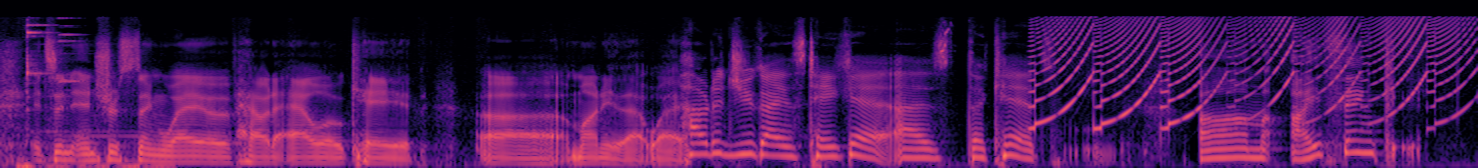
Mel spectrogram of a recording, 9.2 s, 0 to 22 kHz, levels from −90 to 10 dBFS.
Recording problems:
squashed, flat; somewhat
doorbell; noticeable; at the start; peak 1 dB below the speech
alarm; loud; from 6.5 s on; peak 4 dB above the speech

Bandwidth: 15 kHz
